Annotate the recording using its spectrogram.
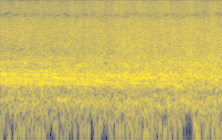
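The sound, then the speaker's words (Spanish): A dense, steady wash of applause and cheers ("hurras") from the Socialist benches in Spain's Congreso de los Diputados after Pedro Sánchez is granted the chamber's confidence as prime minister, loud and continuous throughout with no pauses or individual voices standing out. “Ahí están los hurras y los aplausos de la bancada socialista.”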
